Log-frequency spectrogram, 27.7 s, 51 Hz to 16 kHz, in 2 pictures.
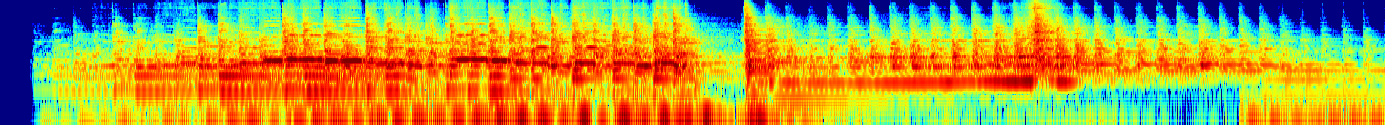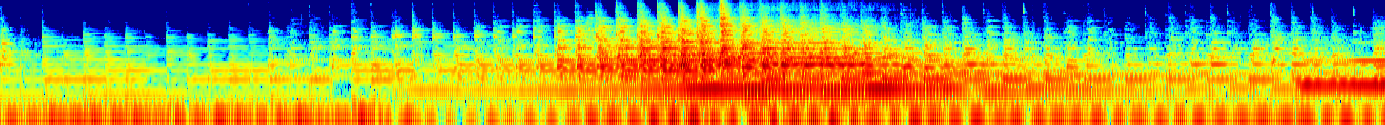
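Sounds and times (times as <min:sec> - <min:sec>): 
21-string koto: 0:00.3 - 0:27.7
shamisen: 0:00.3 - 0:27.7
shakuhachi: 0:00.5 - 0:13.9, 0:19.2 - 0:27.7.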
